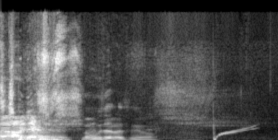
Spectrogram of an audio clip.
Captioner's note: shhh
